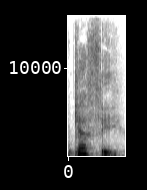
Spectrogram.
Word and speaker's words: café: Okay, remember accent aigu here. Un café. Un café.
